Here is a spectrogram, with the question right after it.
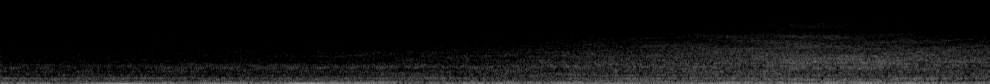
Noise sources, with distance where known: medium-sounding engine, near

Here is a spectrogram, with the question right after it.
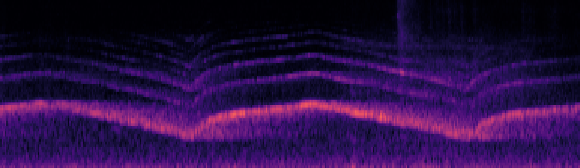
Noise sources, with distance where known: siren, near

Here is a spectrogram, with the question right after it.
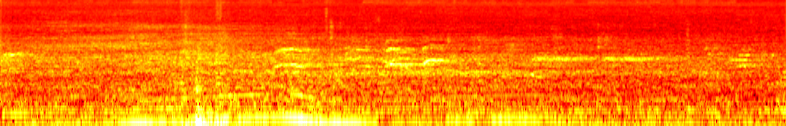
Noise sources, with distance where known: engine of unclear size, far; dog barking or whining, far

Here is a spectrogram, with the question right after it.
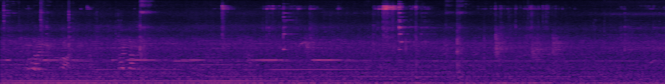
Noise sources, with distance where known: large-sounding engine; reverse beeper, far; person or small group talking, far

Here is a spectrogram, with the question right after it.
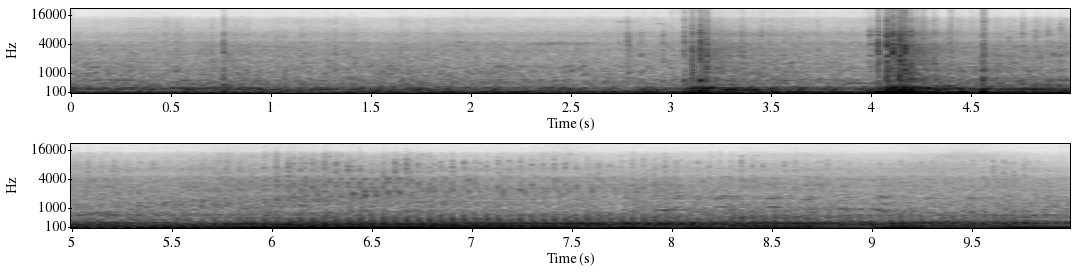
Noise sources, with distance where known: small-sounding engine, near

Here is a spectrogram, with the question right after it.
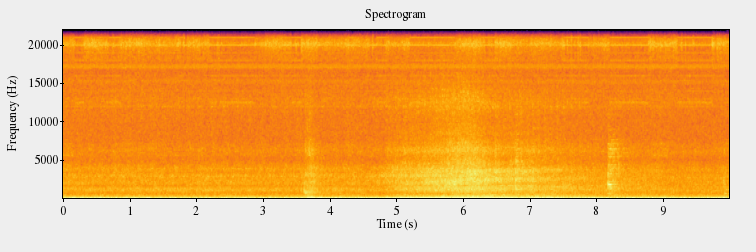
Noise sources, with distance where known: engine of unclear size

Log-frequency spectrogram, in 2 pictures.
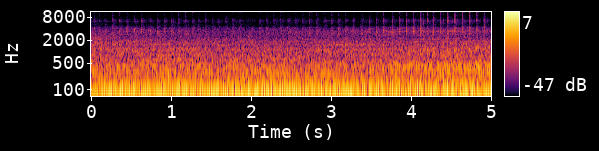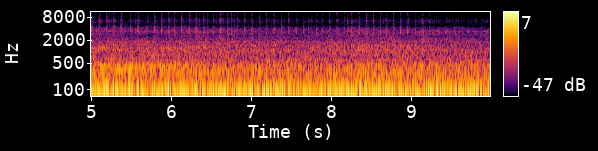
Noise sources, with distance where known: medium-sounding engine

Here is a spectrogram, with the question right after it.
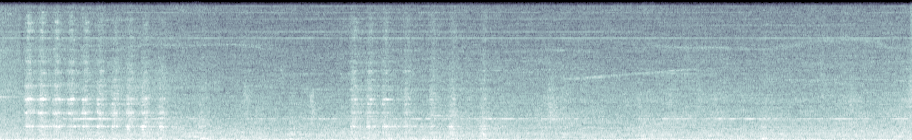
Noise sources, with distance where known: engine of unclear size, near

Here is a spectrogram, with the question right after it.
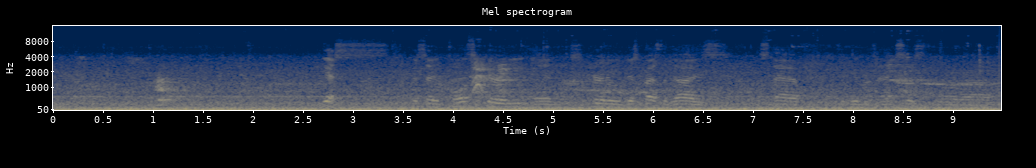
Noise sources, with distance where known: person or small group talking, near; dog barking or whining

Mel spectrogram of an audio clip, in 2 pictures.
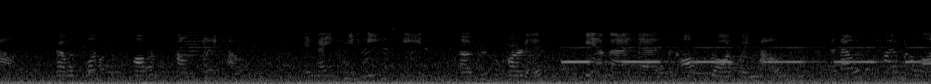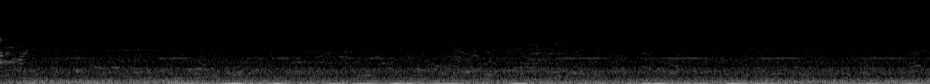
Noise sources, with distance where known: reverse beeper; person or small group talking

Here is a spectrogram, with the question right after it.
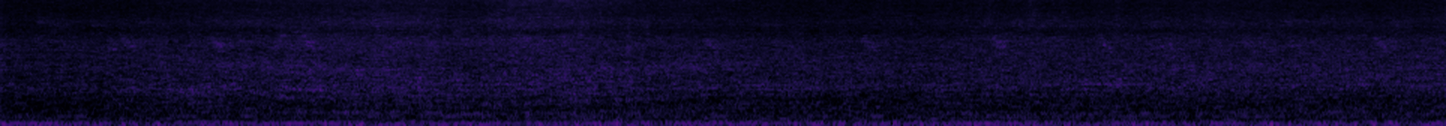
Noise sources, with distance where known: medium-sounding engine, far

